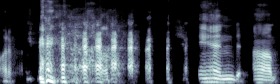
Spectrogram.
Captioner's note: all laughing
